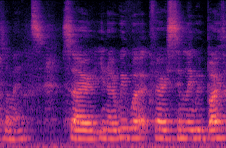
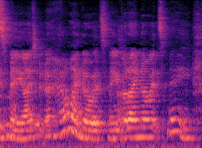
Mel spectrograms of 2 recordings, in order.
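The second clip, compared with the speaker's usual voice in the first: emotional realization; 4 semitones higher, 8 dB louder, faster than usual. Retold or imitated. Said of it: "she burst into tears".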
